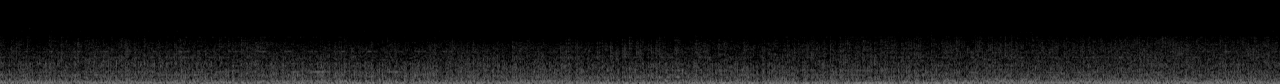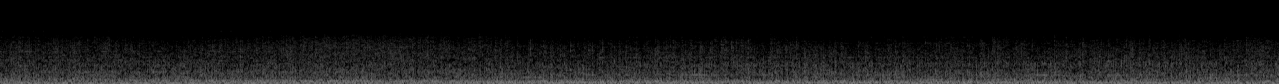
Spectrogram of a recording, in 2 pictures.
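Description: A long, steady rocket engine burn in Kerbal Space Program, running as a continuous broadband roar with no letup for the whole stretch, fairly loud and close, with no talking over it.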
